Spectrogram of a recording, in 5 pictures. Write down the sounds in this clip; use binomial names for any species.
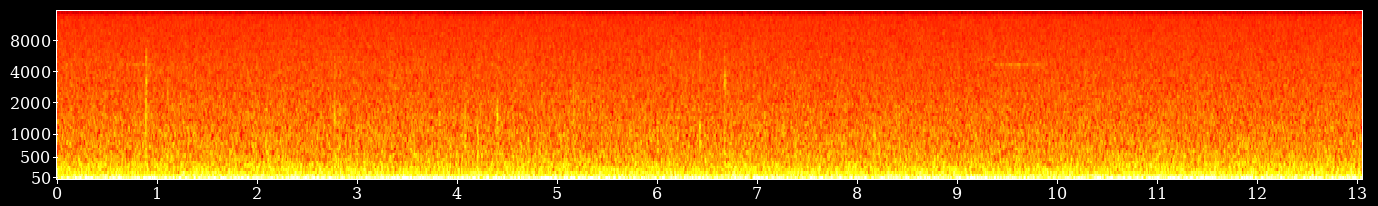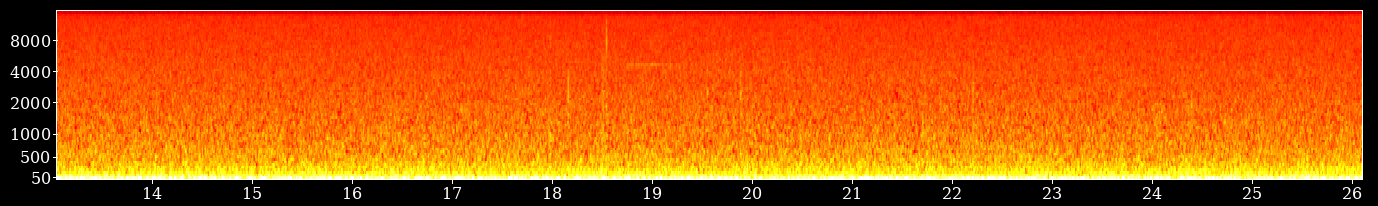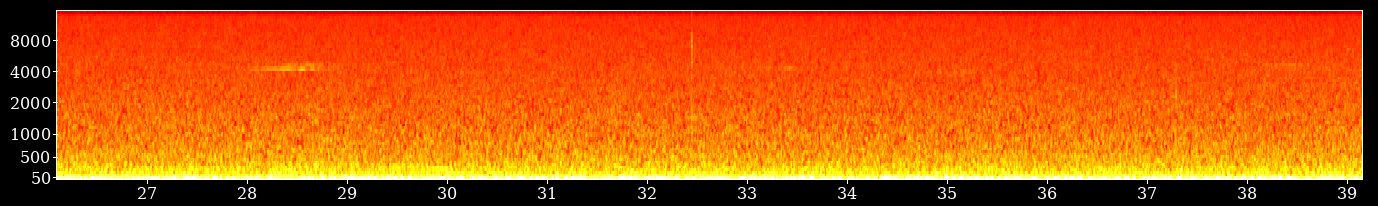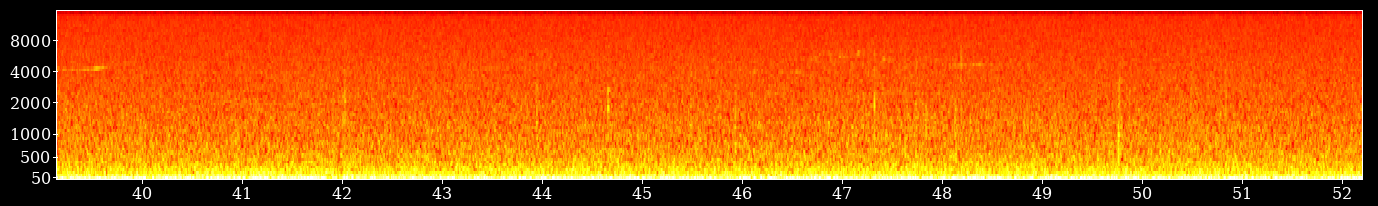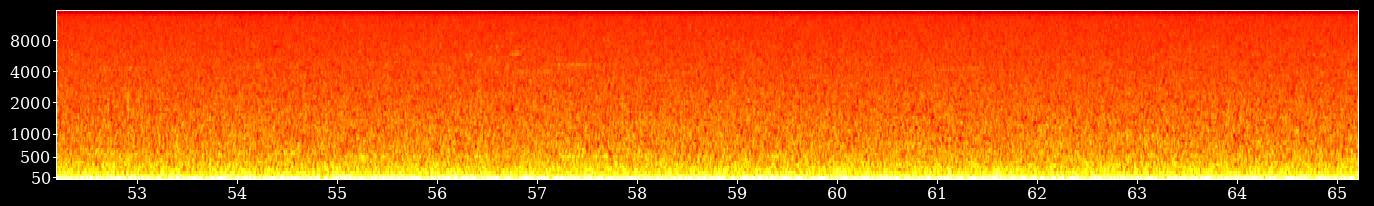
Setophaga virens, Certhia americana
